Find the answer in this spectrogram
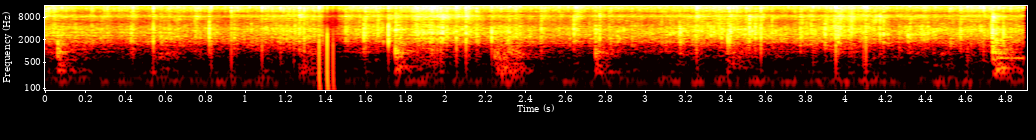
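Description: Chopped onions, curry leaves and green chillies sizzling in hot oil in a metal kadai, stirred with a steel spatula that scrapes and knocks against the pan. One louder knock comes about a second and a half in.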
